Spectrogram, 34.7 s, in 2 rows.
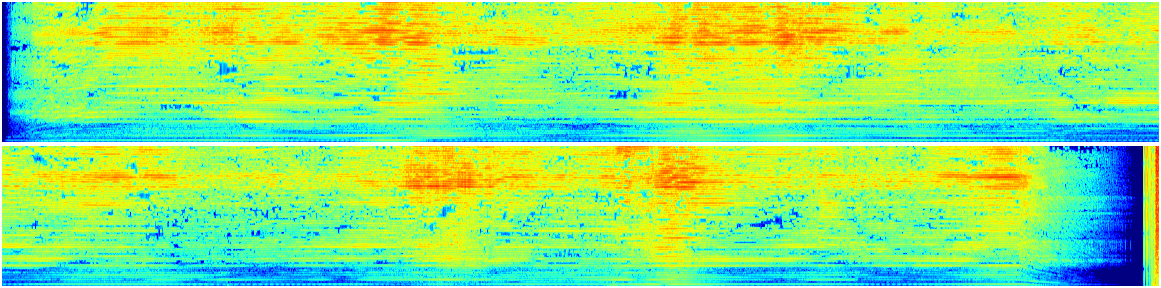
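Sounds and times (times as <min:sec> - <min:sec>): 
small handheld fan moving slowly: 0:00.0 - 0:34.7.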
